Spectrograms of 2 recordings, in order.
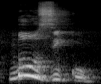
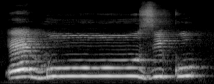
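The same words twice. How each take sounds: First: Said in the usual way. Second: High, loud call with a long "mú" in "músico"; drawn-out stressed syllable. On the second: Shown as a demonstration. Teacher showing pupils the tonic syllable, "mú" in "músico" stretched long. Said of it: "O que eu mais demorei foi o mu".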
